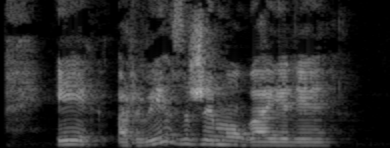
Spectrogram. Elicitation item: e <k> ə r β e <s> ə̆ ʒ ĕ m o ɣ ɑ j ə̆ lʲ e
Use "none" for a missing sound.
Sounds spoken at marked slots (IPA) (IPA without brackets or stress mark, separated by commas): k, z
